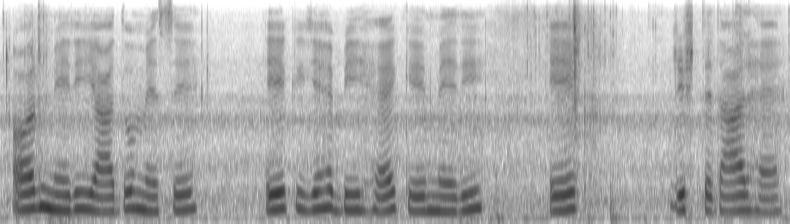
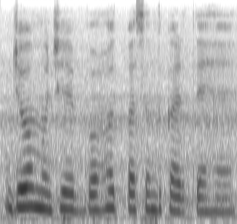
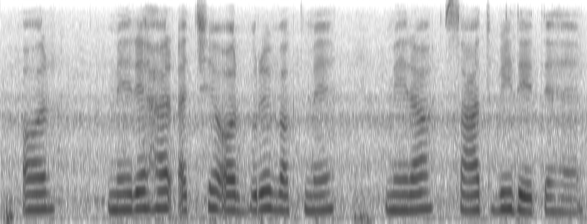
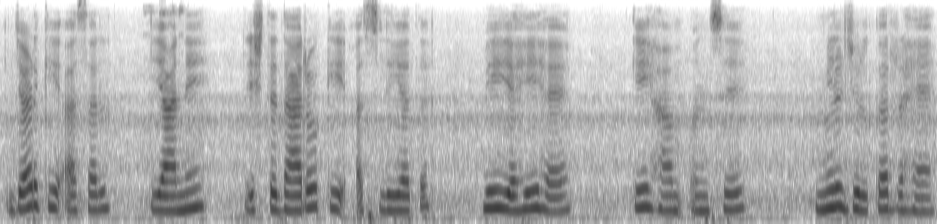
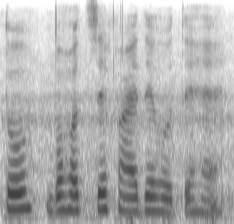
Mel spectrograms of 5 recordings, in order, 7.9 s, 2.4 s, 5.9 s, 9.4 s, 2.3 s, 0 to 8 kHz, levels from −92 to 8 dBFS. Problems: constant background noise, low volume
